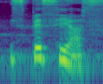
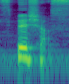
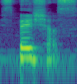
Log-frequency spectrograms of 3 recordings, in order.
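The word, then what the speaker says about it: spacious: এটাকে আমরা বলি স্পেসিয়াস। স্পেসিয়াস, বাট এটা সঠিক উচ্চারণ হবে স্পেশাস। স্পেশাস, স্পেশাস।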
